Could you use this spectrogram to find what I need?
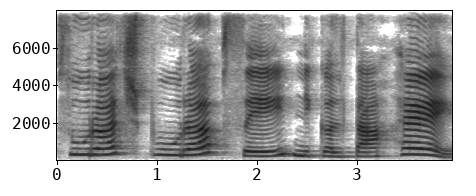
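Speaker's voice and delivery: slow, word-by-word model sentence; drawn-out teacher dictation, separated words; repeat-after-me reading. Shown as a demonstration. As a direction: lead pupils slowly, stretching each word. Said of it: "फिर से मेरे पीछे पीछे दोहराओ".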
